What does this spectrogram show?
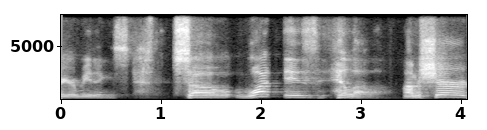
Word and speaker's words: Hillel: I call it hill. Accent on the first syllable.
